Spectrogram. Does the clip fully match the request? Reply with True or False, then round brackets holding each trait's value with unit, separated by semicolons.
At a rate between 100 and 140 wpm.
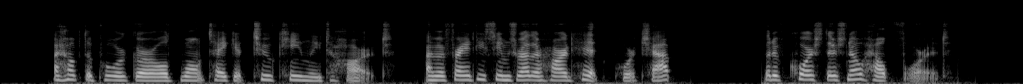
False (170 wpm)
